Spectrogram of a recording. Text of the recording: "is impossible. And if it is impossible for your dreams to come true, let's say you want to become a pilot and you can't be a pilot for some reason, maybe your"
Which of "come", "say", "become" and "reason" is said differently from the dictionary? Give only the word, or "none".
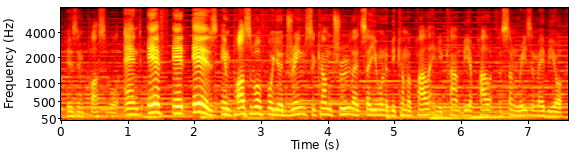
none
